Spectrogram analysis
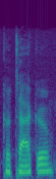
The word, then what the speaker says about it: Kotaku: this is a I don't know how to pronounce that kotaku yeah kotaku k ot aku calm and they've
